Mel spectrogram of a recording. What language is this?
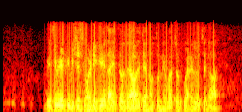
Bangla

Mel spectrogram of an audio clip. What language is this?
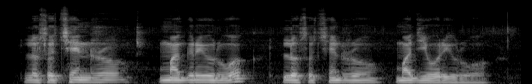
Luo (Kenya and Tanzania)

